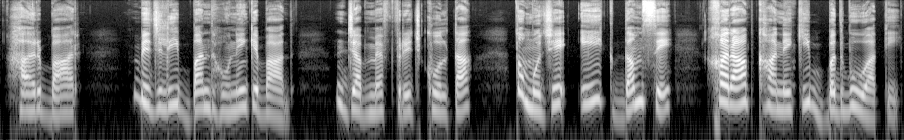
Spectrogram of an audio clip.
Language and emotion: Urdu, disgusted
